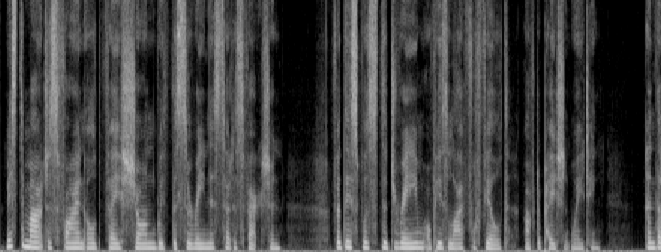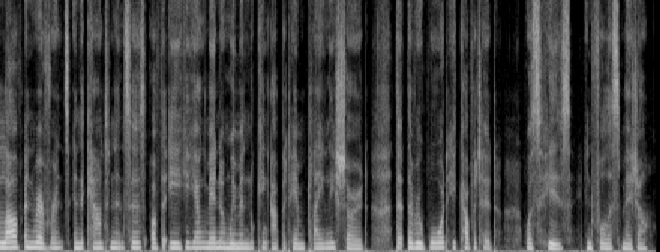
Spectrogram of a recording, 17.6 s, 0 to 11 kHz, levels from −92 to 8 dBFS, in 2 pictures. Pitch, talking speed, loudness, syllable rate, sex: 210 Hz, 180 wpm, -19 LUFS, 5.4 syllables/s, female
